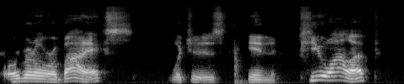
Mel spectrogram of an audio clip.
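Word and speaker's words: Puyallup: But Orbital Robotics, which is in Puallup, I got the pronunciation right.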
